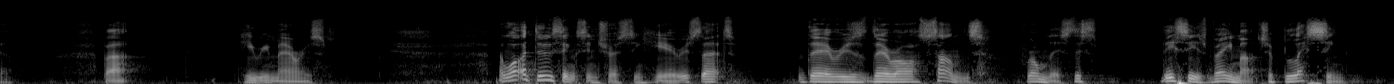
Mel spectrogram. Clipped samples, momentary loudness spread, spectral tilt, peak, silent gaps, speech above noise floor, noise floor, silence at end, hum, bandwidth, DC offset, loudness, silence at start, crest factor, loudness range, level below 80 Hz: under 0.1%; 16 LU; -5 dB/octave; -8 dBFS; none; 37 dB; -66 dBFS; 0.4 s; none; 10 kHz; under 0.1%; -30 LUFS; 0 s; 24 dB; 8 LU; -40 dBFS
